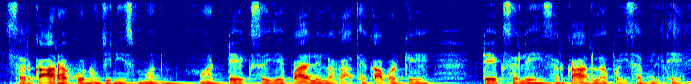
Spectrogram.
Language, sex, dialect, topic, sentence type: Chhattisgarhi, male, Central, banking, statement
